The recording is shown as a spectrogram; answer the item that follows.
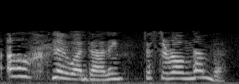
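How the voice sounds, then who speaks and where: An anxious, genteel British wife in a radio play. Her voice is high and very lively in pitch, careful and evasive, in a dull recording with music behind it. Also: normal speed, noisy background. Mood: flustered, evasive. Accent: British English. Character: polite, evasive, anxious middle-class wife. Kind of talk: radio drama acting. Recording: dull, band-limited radio drama sound.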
